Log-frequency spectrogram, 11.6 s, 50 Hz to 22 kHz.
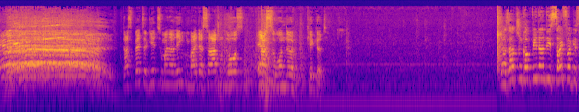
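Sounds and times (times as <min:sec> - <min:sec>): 
large crowd cheering and shouting: 0:00.0 - 0:02.3
speech: 0:02.8 - 0:06.6, 0:10.0 - 0:11.5.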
